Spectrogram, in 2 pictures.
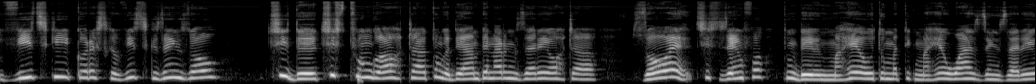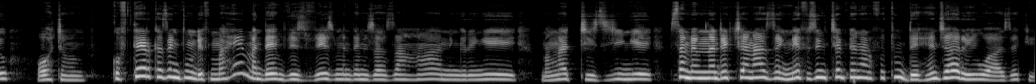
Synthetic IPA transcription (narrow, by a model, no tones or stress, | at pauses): vit͡si̥kʲikoɾesḁkəvit͡si̥kʲizeɲizow | t͡sid̪et͡sisi̥t̪uŋɡoɦaʈ͡ʂət̪uŋɡəd̪eampenaɾaɲizaɾeoɦaʈ͡ʂə | zowet͡sisizeɲifat̪uŋɡəd̪emaɦeot̪omat̪ikʲumaɦewazizeɲizaɾeu | oɦaʈ͡ʂə | kofi̥t̪eɾakəzeɲit̪uŋɡənefəmaɦemand̪emivezivezimand̪emizazaɦaniɲiɾeŋemaŋad̪iʈ͡ʂiziɲe | sambaminaɳɖ͡ʐekiʈ͡ʂanazizeɲinefəzeɲit͡siampjenaɾafat̪uŋɡd̪eɦẽnd͡ʒaɾiwazek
